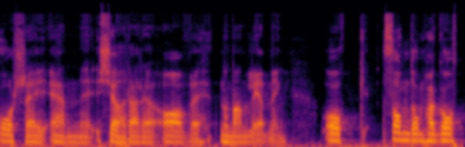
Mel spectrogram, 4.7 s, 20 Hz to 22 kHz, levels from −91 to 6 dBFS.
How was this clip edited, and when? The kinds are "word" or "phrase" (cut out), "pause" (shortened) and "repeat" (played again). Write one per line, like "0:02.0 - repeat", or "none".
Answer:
none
